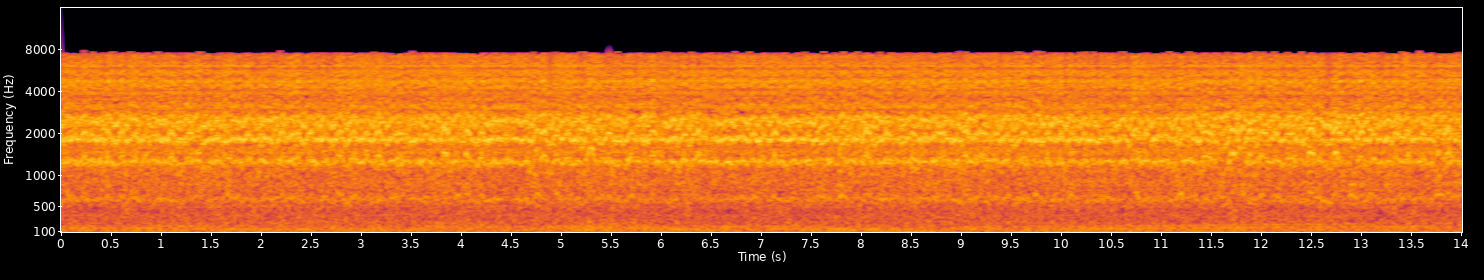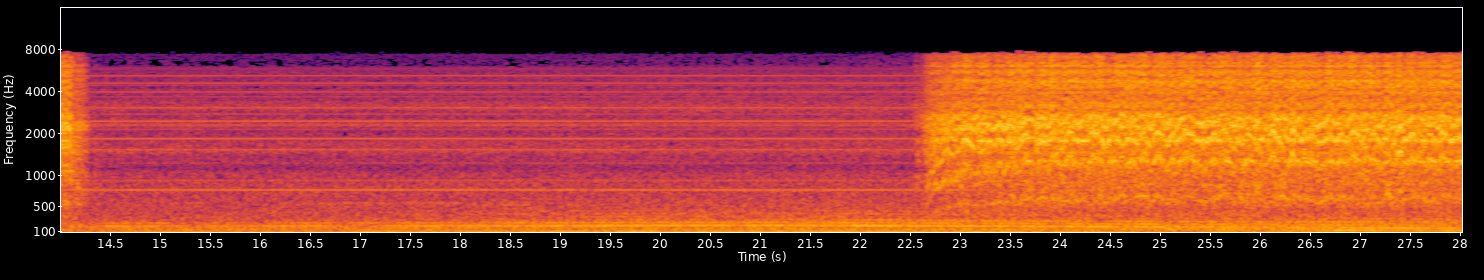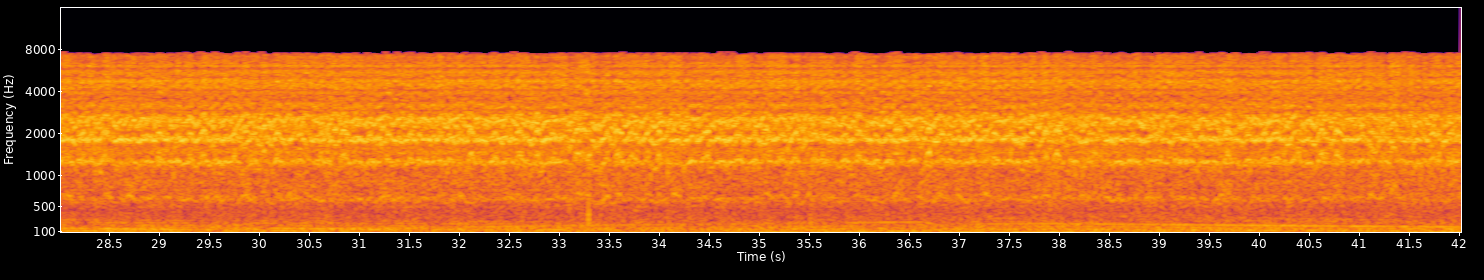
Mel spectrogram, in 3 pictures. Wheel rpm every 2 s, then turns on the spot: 160, 160, 160, 160, 160, 160, 160, 50, 0, 0, 0, 70, 160, 160, 160, 160, 160, 160, 160, 160, 160.
none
